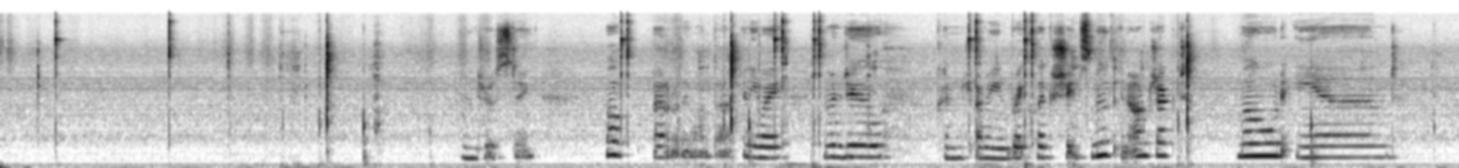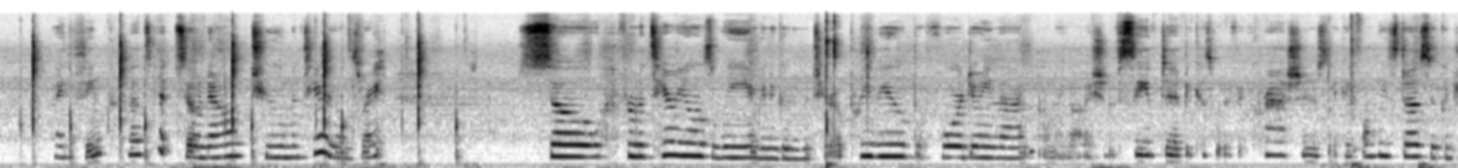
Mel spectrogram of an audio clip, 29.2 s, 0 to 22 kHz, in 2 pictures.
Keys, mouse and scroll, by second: 0.6-3.5 drag, 3.5-5.6 middle drag, 5.6 scroll up 5, 7.0 click, 7.3-7.9 scroll up 4, 7.9 right click, 11.2-14.6 scroll up 7, 14.6-16.0 scroll down 3, 16.0-16.6 scroll down 1, 16.6-17.1 scroll down 2, 17.1-22.6 shift+middle drag, 22.6-26.1 scroll down 2.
